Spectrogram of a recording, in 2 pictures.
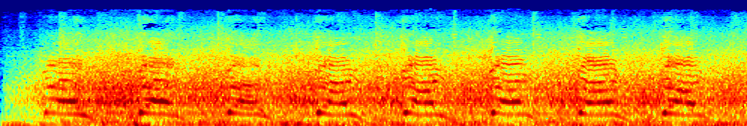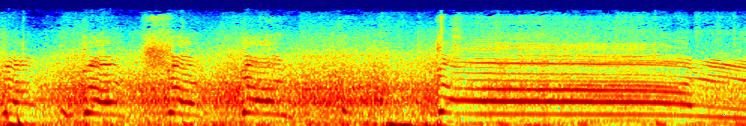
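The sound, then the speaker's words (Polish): Panamanian football fans cheer and yell after their team's decisive goal in World Cup qualifying. A loud crowd keeps shouting in a steady rhythmic chant throughout. “Panamczycy tak się cieszyli po zdobyciu decydującego gola.”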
